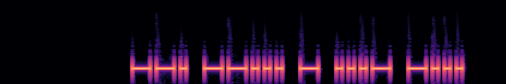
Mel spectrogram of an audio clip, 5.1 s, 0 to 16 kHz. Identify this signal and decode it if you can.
Morse code, heard as a keyed tone, about 20 wpm, 700 Hz. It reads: G7TVB
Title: DXCC-100 Call Signs - 5 Characters - Repeated 3x - 20wpm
